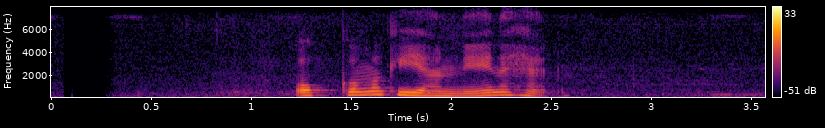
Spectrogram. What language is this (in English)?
Sinhala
